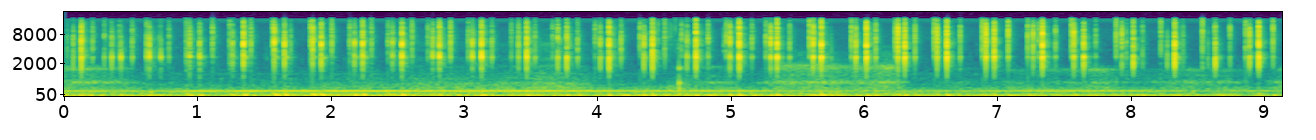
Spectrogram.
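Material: Acrylic.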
